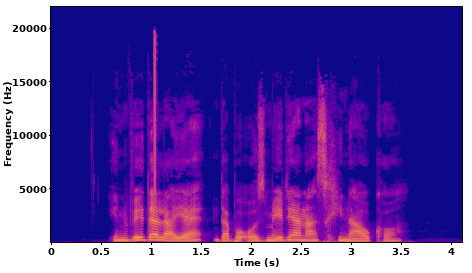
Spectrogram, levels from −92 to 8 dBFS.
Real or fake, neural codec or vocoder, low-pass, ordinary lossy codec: real; none; 19.8 kHz; MP3, 96 kbps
